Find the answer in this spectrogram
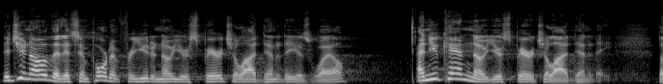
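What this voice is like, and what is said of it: Southern American accent. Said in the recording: “I'm delighted to speak with a Southern accent rather than an English accent”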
